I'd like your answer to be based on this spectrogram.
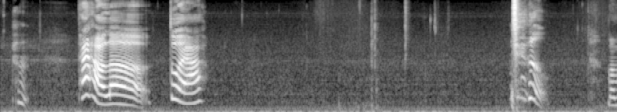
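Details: Non-Japanese Asian person sneezing: three short high-pitched voiced sneezes with rising then falling pitch, separated by quiet room noise; sneezing.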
